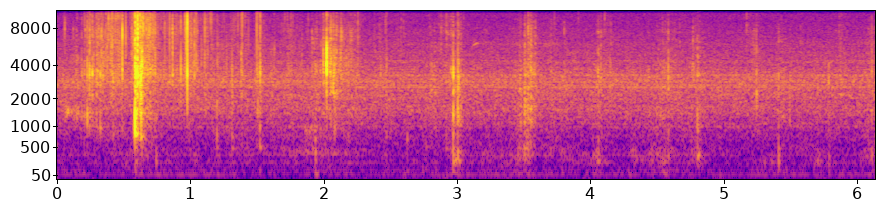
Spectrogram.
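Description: Close-up eating sounds of cheese-powdered Korean fried chicken: a bite, then chewing heard as faint, irregular crisp crunches and mouth clicks, the sharpest about half a second in.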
